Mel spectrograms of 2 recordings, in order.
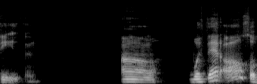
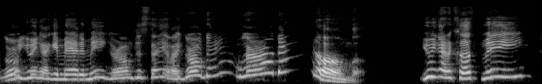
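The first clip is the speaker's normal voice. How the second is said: put-on high, fast, exasperated "girl, damn"; sassy Sutton impression. Vlogger imitates Sutton telling Dorit not to cuss her, high and sassy. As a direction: mimic Sutton brushing off Dorit, pitched way up.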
